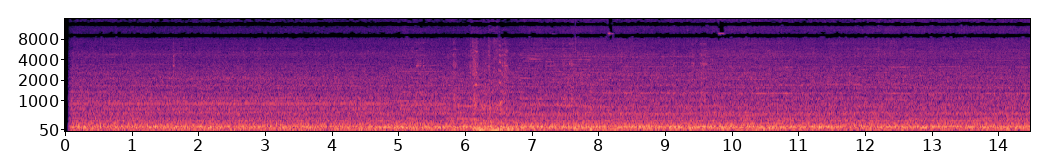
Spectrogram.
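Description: Kubota tractor's diesel engine running steadily under load as its front-mounted snow blower throws wet slush, heard from inside the cab.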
